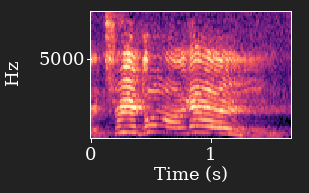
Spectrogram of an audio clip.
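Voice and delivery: high, whooping party cheer; mock celebration cry. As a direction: whoop as if midnight just struck.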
